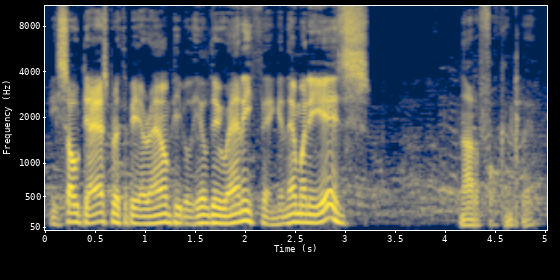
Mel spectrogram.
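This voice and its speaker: An actor playing a cynical, coarse, world-weary male scavenger in a dark fantasy audio drama, blunt and foul-mouthed. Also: medium pitch, fast, some chatter behind, close to an everyday voice. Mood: jaded, bitter. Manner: blunt, profane, jaded.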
